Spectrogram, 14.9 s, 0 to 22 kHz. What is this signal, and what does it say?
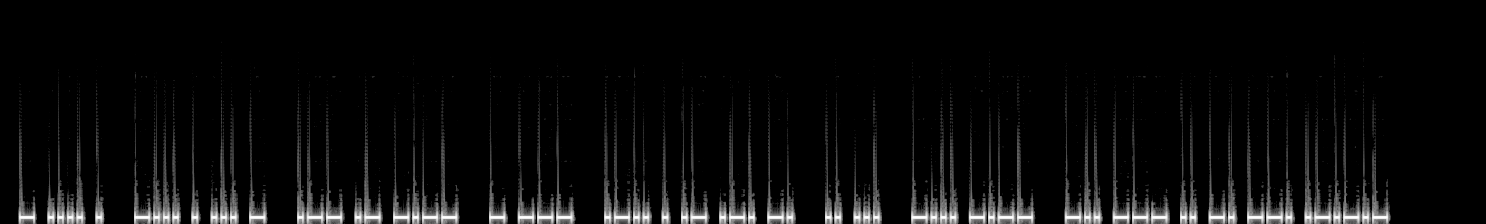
Morse code, heard as a keyed tone, about 25 wpm, 700 Hz. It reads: THE BEST WAY TO LEARN IS BY DOING.
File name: practice / 25wpm / Sentences with 4-Word Phrases - 25wpm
